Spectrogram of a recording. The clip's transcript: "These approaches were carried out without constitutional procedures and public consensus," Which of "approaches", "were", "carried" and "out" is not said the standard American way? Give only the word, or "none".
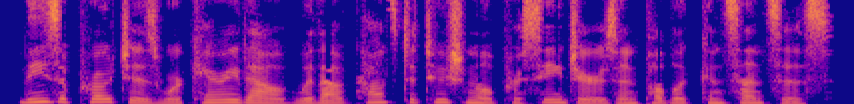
none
